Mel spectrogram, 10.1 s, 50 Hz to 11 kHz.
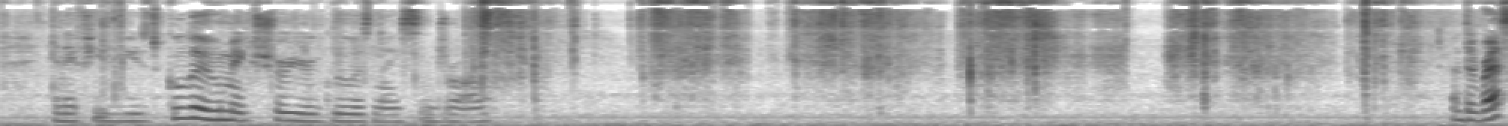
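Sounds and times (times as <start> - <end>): cardstock rustling: 0.1 - 10.0.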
